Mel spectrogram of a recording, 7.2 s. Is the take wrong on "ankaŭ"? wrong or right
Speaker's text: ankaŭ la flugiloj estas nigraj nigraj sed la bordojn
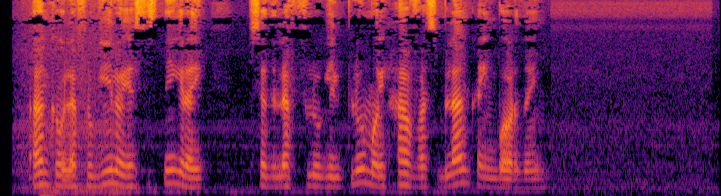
right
